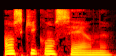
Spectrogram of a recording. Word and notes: en ce qui concerne: francais

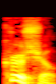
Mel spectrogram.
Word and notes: crucial: anglais

